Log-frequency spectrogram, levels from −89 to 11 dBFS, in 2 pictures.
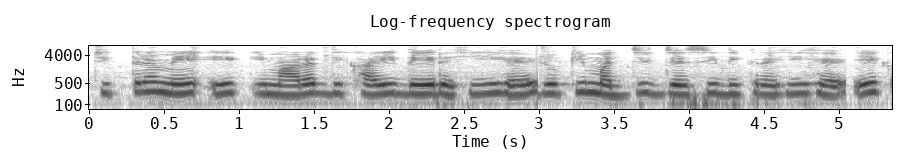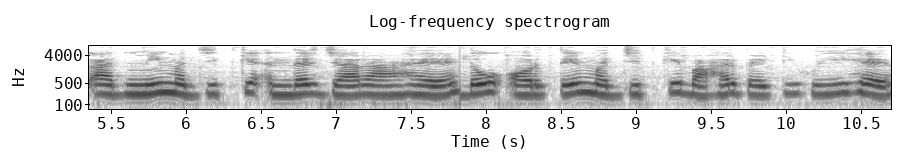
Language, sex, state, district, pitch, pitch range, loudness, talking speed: Hindi, female, Maharashtra, Pune, 225 Hz, 215-235 Hz, -21 LUFS, 175 wpm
